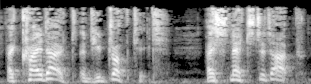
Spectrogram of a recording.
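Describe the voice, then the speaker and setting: A man's voice: high-pitched, lively intonation, unhurried, a bit bright. An actor playing an anguished, respectable middle-aged Victorian banker and father, with an English accent and formal, earnest, precise diction in a radio drama. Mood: distressed, earnest. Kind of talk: radio drama acting, narrating a confession. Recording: radio drama with faint background noise.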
